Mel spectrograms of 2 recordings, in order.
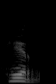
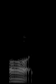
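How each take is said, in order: First: The r sound is rolled with strong pressure. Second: The r sound is smooth, without a roll. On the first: The speaker calls it right. "it rolls" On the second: The speaker calls it wrong. "It's not like a letter R"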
